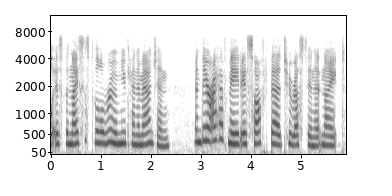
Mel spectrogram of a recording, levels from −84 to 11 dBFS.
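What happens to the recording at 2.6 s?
AMR comfort noise fills 2.57 to 2.85 s: with no speech frames sent for about 280 ms, the receiver synthesises a steady, smooth hiss, unlike a dropout's dead silence.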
